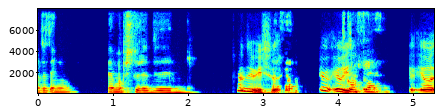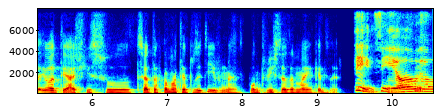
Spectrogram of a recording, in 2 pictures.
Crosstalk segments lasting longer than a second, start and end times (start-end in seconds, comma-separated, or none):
none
